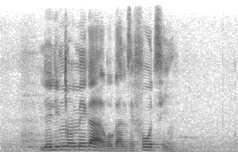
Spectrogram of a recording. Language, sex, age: Swati, male, 21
